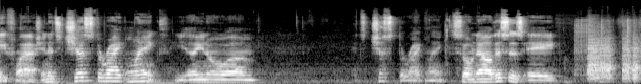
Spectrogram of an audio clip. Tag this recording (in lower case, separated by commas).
speech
